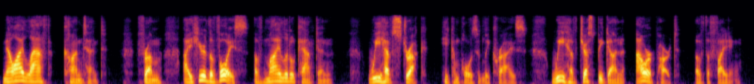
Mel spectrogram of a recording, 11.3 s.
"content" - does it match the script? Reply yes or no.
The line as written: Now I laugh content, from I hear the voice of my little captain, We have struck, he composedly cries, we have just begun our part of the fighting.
yes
